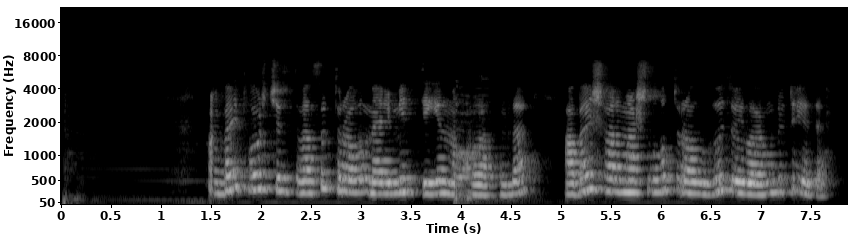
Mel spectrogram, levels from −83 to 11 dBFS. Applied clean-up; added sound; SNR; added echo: neural mask model DeepFilterNet 3.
